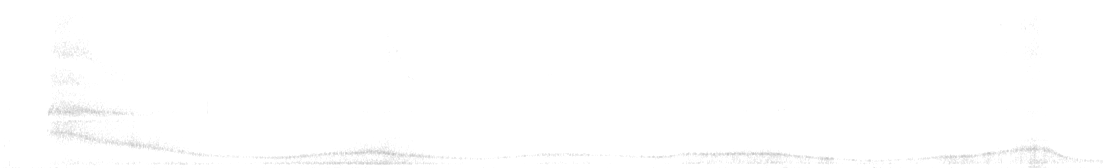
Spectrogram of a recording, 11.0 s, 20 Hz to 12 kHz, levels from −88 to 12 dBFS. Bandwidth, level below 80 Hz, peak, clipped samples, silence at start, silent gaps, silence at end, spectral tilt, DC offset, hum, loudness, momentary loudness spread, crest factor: 11 kHz; under -90 dBFS; -52 dBFS; under 0.1%; 0.05 s; none; 0 s; -1.5 dB/octave; under 0.1%; none; -67 LUFS; 6 LU; 22 dB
